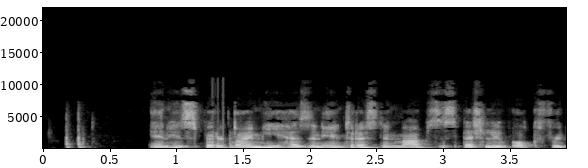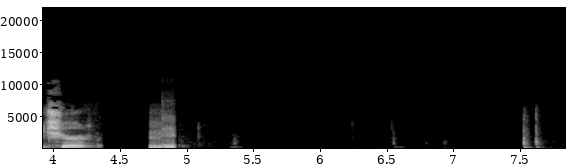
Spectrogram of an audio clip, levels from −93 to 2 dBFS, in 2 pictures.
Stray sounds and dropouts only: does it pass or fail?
fail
